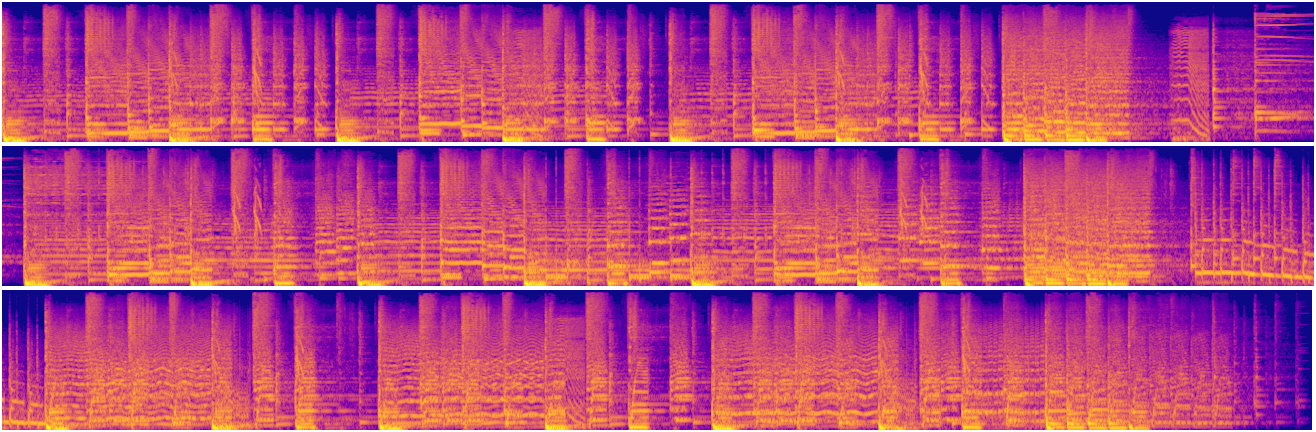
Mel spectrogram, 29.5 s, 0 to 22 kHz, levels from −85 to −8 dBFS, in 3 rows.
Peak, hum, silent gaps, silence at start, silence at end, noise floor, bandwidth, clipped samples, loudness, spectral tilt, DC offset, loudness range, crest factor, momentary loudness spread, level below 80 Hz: -4 dBFS; none; none; 0 s; 0.25 s; -41 dBFS; over 20 kHz; under 0.1%; -18 LUFS; -4 dB/octave; under 0.1%; 2 LU; 14 dB; 8 LU; -26 dBFS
